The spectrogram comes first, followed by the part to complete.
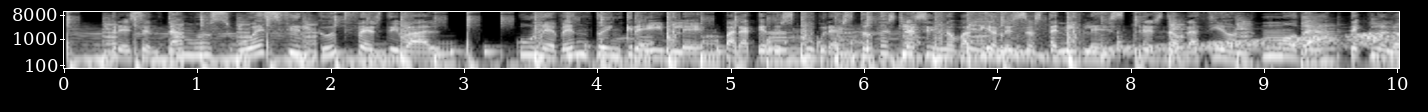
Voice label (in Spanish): SPOT PROMOCIONAL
